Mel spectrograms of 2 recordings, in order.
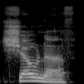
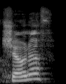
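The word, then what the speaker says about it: Sho'nuff: he finally does fight sh enough sh enough has the glow has a GL you're saying it wrong show enough show enough show show enough you're saying show enough enough say like yeah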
